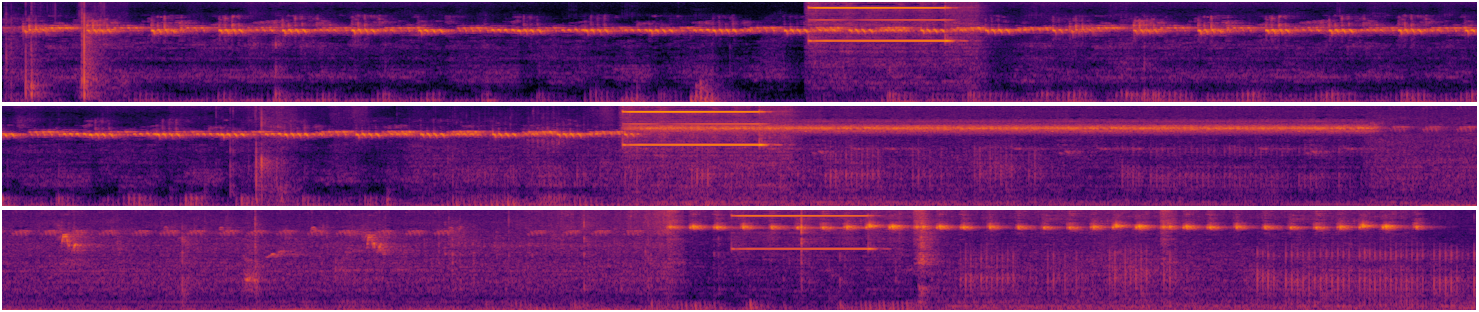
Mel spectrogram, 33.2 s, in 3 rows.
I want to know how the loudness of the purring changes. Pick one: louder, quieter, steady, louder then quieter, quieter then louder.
quieter then louder.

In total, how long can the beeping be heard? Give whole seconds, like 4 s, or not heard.
4 s.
